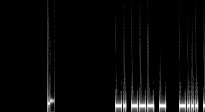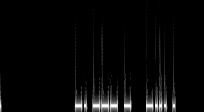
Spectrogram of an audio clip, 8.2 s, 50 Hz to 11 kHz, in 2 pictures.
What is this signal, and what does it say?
Morse code, heard as a keyed tone, about 28 wpm, 700 Hz. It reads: NOT BE NOT BE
